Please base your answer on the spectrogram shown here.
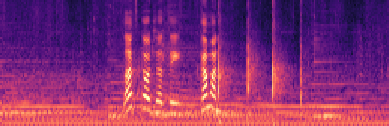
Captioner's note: clapping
